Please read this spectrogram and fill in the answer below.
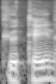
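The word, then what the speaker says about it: butane: 얘기 하는데 뭐 좋습니다 부탄 프로판 뭐 그렇게 알려진 일입니까 그 옛날이 두고 우리도 화합을 배웠으니까 요 정식적으로 6팩 네임에 그 원어민 아 가까운 발음으로 프로 페인 뷰 테인 하고 불러 주겠습니다 우리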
